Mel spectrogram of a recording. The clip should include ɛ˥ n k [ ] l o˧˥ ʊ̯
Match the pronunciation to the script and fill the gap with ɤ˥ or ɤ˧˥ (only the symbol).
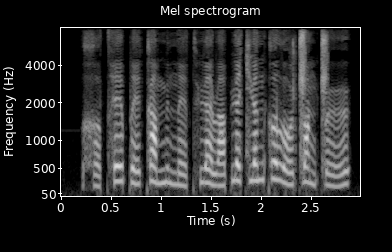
ɤ˥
